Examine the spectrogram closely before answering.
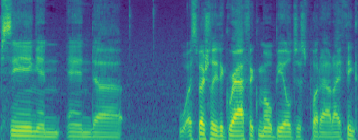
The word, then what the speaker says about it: Mobile: Yeah, it's pronounced Mobile. It's not Mobile, Alabama.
